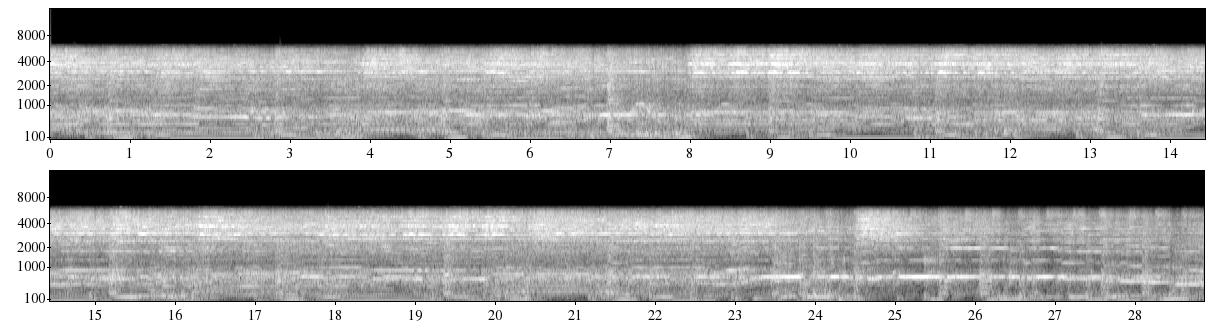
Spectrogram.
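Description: Rock band playing live: electric guitar over a drum kit, with a steady beat.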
